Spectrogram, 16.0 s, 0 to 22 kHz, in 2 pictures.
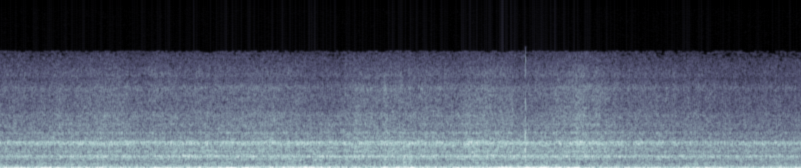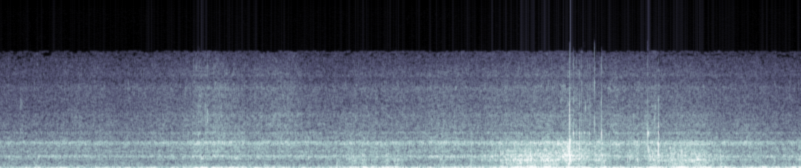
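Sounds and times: steady rain: 0.0s - 16.0s
gusty wind buffeting microphone: 9.6s - 16.0s.

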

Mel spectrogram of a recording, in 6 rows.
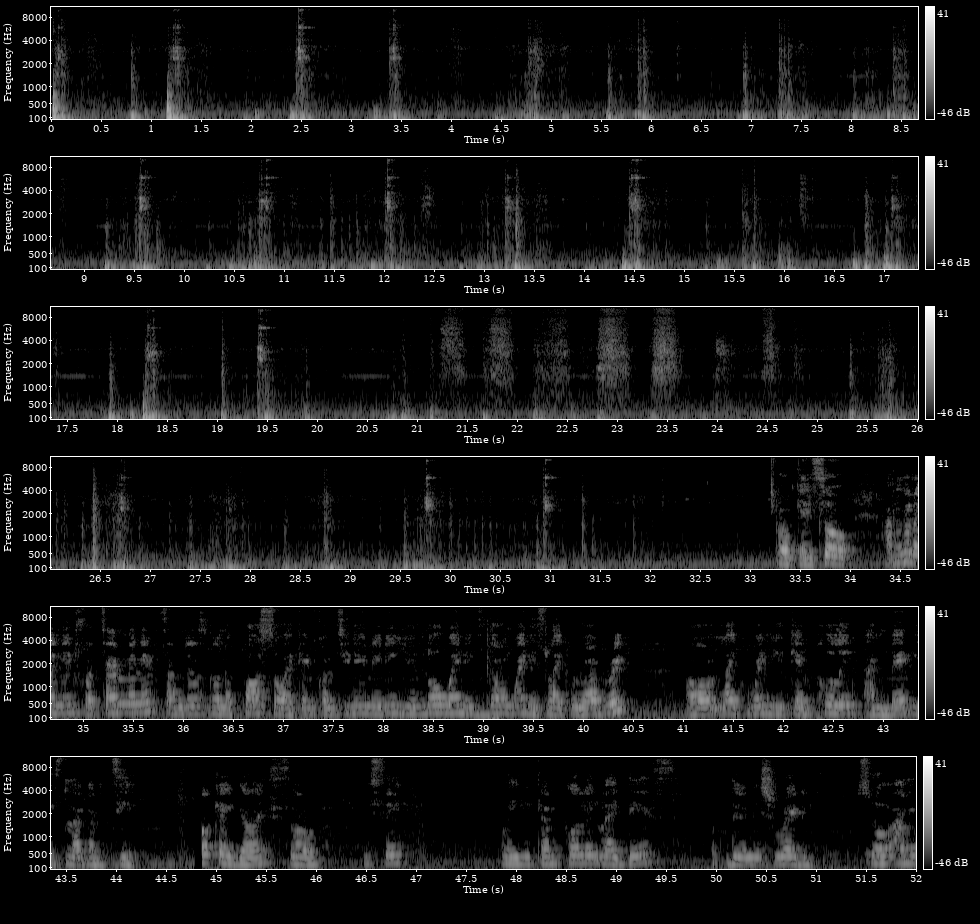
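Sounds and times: dough kneading thumps: 0.0s - 33.8s
steady low hum: 0.0s - 52.0s.

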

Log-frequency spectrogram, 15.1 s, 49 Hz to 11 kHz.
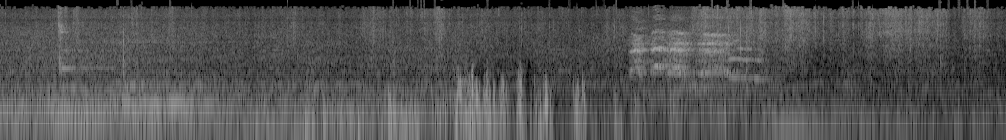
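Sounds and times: rooster crowing: 9.4s - 11.6s.

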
